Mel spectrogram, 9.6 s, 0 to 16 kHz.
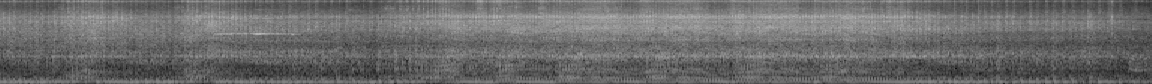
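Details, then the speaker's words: TMX155 single-cylinder after converting contact-point ignition to a 2-in-1 CDI: starts on one kick, thumps at an even beat and revs cleanly without misfire or popping; timing sounds right, with a backfire heard just after. Normal running. "Wow, revolution mo nga. Revolution mo. One kick. Wala timing na timing,"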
